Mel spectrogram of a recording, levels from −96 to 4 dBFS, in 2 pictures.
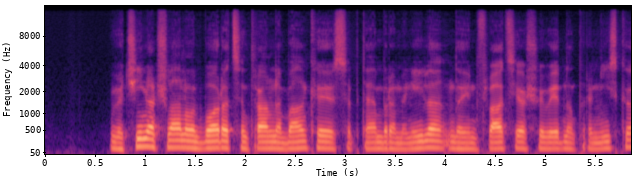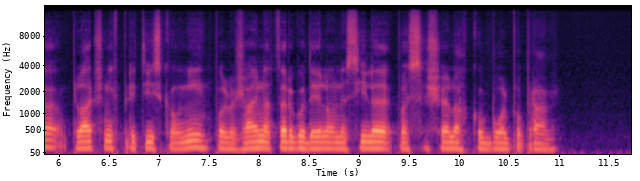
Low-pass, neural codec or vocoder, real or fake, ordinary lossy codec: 14.4 kHz; autoencoder, 48 kHz, 32 numbers a frame, DAC-VAE, trained on Japanese speech; fake; none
